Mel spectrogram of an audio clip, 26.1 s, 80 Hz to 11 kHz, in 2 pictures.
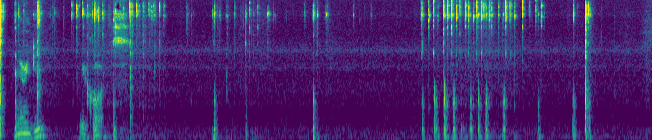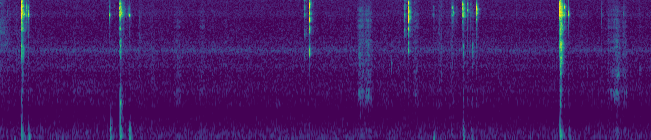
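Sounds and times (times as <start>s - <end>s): computer keyboard typing: 0.0s - 3.4s, 4.2s - 5.6s, 6.2s - 6.6s, 8.4s - 10.9s, 15.2s - 15.7s, 22.1s - 22.6s.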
